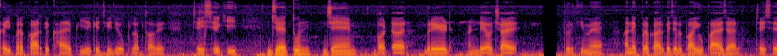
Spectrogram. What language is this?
Korwa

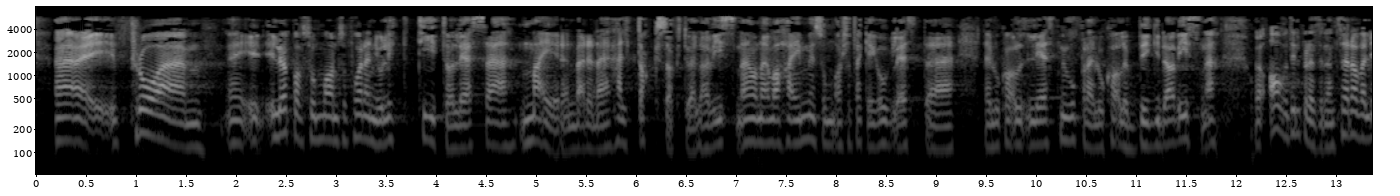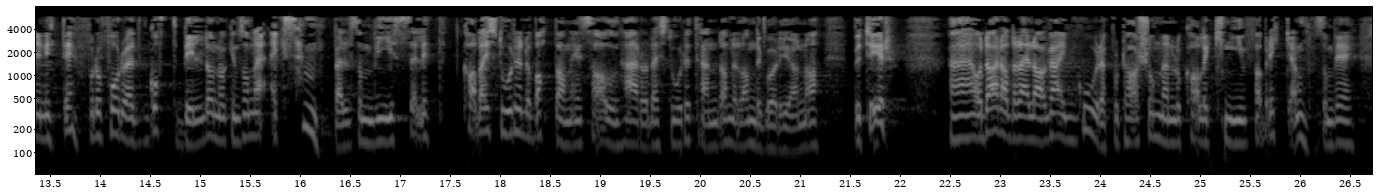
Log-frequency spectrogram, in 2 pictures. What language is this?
Norwegian Nynorsk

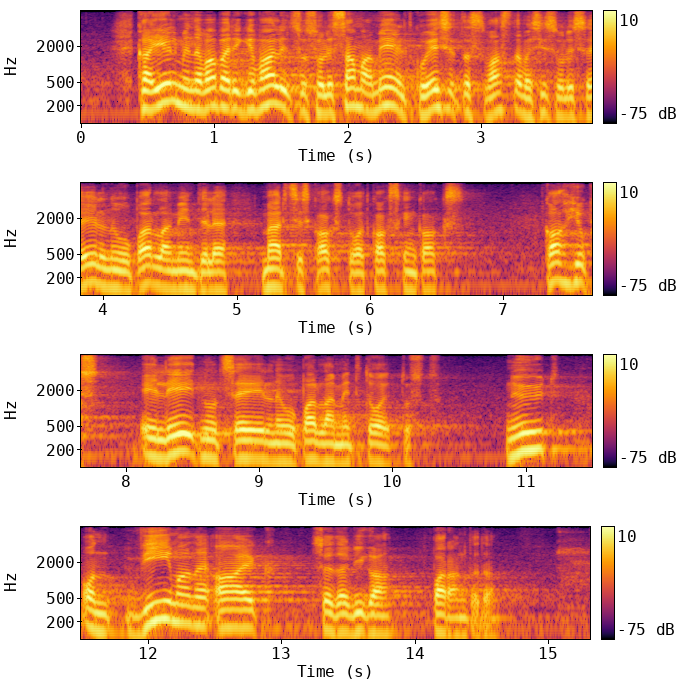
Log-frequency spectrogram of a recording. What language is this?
Estonian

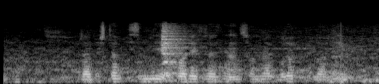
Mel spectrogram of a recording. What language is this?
Uzbek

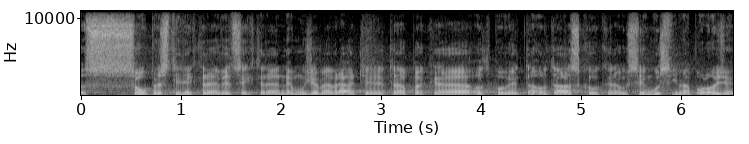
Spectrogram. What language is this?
Czech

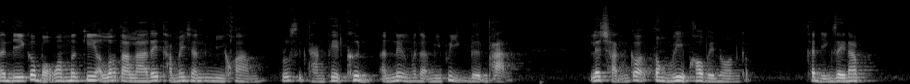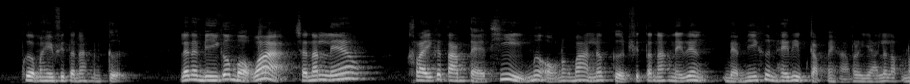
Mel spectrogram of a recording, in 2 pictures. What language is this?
Thai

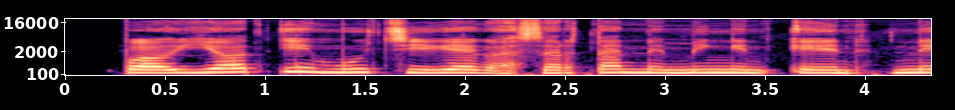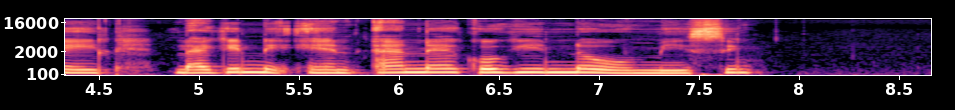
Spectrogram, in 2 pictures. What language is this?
Kalenjin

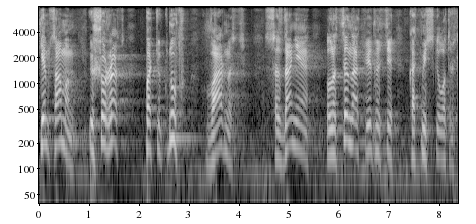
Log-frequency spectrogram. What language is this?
Kazakh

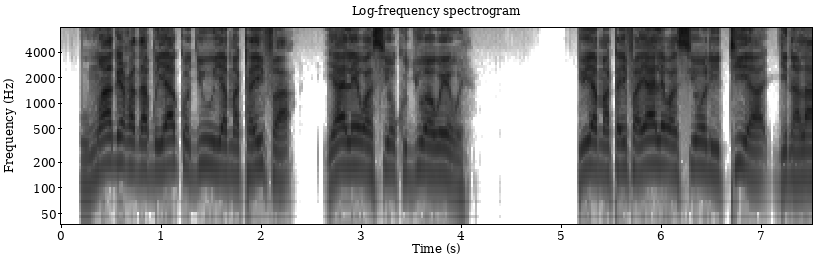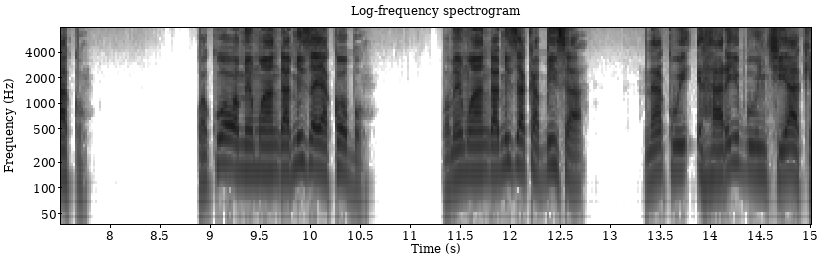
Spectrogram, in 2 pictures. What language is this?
Swahili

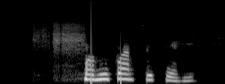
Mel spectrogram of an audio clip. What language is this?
Thai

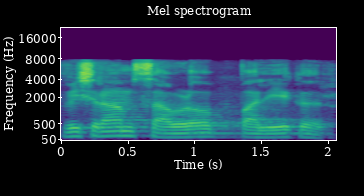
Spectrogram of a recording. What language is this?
Konkani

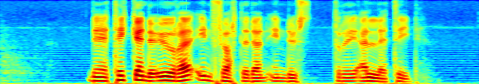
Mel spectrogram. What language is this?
Norwegian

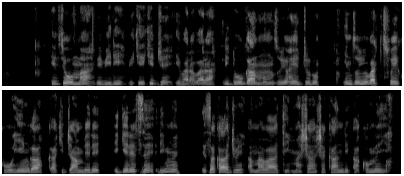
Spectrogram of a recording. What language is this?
Rundi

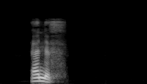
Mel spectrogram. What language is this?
Kabyle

